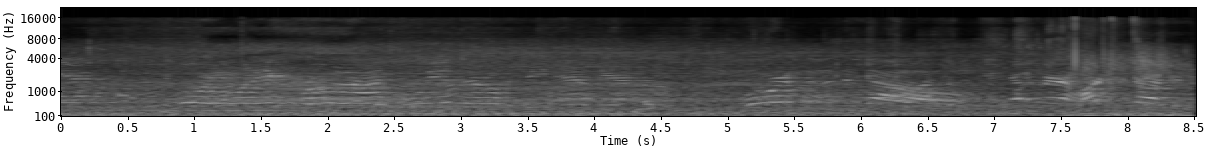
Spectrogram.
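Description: Indistinct voices of several people talking over a steady low rumble.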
